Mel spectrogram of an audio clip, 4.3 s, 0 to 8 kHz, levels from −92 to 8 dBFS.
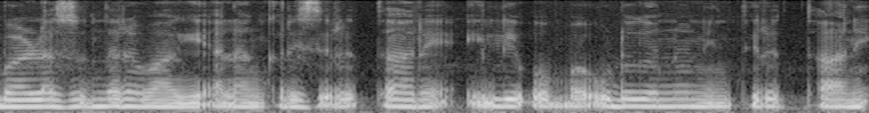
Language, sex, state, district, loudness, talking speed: Kannada, female, Karnataka, Shimoga, -13 LUFS, 95 wpm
